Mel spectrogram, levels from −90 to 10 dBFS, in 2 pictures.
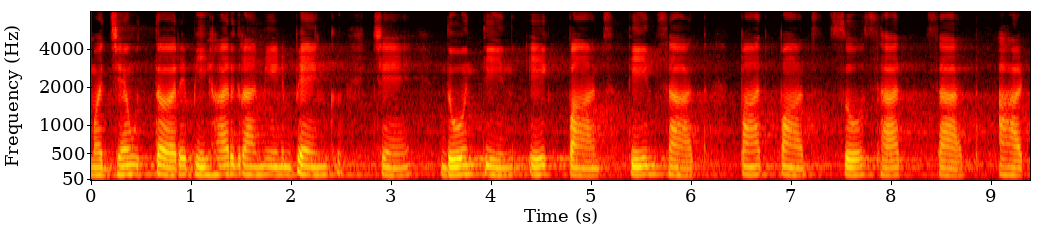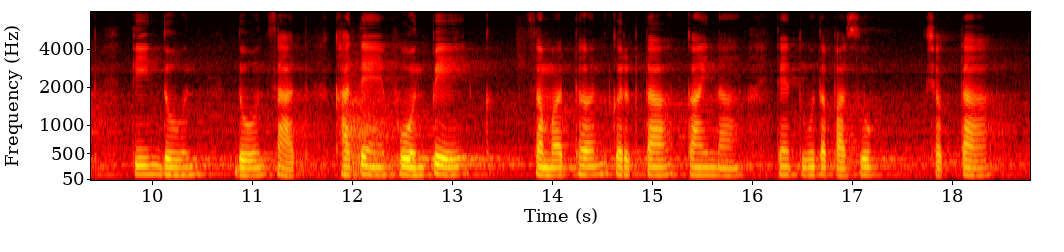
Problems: constant background noise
